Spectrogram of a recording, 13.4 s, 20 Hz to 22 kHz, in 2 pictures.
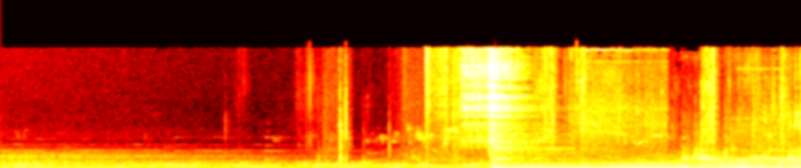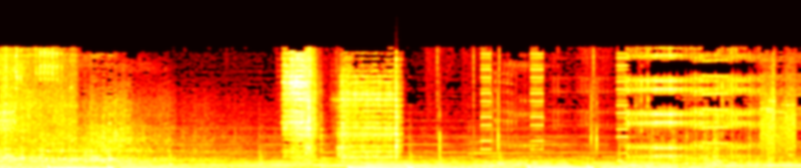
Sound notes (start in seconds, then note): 6.5 digital noises; 9.1 rotary phone swooshing; 11.6 digital beeps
